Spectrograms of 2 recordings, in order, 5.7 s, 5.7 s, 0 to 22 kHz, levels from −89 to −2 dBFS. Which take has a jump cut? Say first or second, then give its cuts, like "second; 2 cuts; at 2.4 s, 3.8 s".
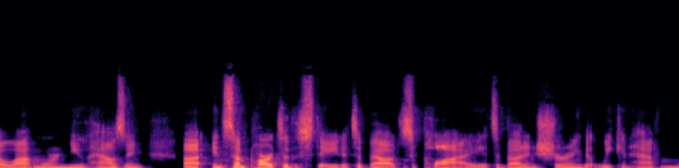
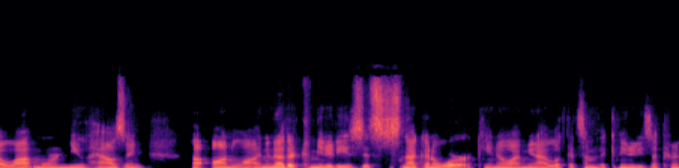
first; 1 cut; at 1.4 s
